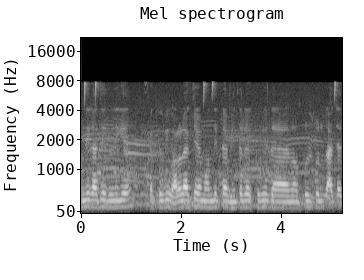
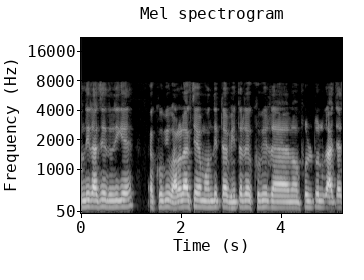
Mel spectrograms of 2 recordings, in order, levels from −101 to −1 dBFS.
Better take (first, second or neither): second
